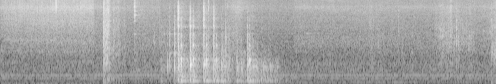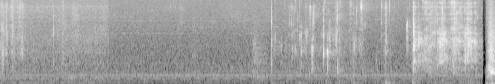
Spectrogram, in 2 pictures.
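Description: Kitchen food-prep sounds: falafel sizzling in a pan of oil, with a louder burst of crackling about two seconds in. A spoon stirs and scrapes in a ceramic bowl near the end.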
